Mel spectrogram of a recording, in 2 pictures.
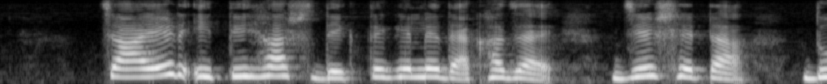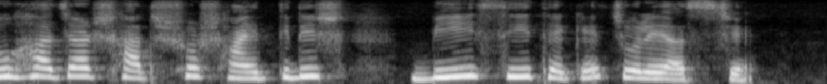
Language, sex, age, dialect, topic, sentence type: Bengali, female, 31-35, Standard Colloquial, agriculture, statement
